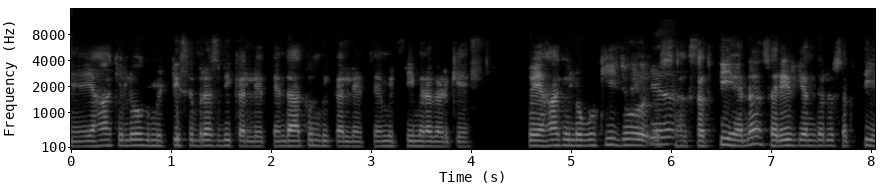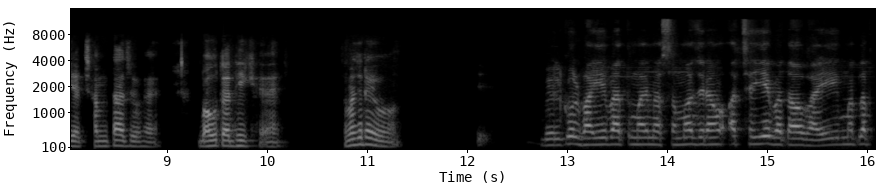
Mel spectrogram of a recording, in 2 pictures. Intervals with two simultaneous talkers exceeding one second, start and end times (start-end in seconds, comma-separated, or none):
none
